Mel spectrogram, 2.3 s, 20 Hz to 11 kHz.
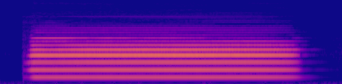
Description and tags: Part of the Good-sounds dataset of monophonic instrumental sounds.
instrument::oboe
note::D
octave::4
midi note::50
good-sounds-id::7962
